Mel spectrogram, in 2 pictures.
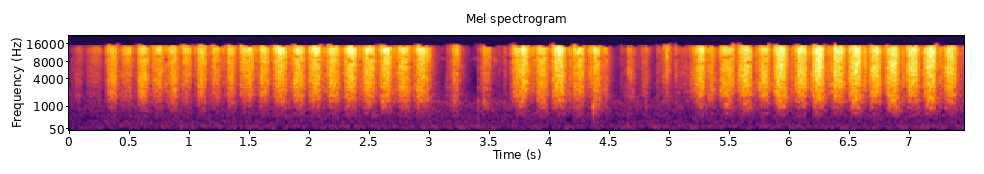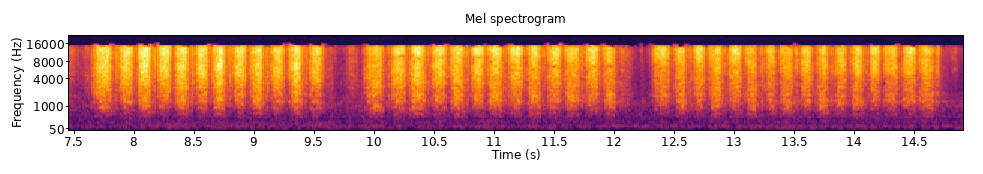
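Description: A gloved hand scrubs a small, dark, soapy wet fabric mat resting on tile with a small handheld bristle brush. Quick, rhythmic, bright, scratchy brush strokes come at about three per second in long bursts separated by brief pauses.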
